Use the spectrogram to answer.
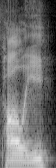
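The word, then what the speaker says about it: Poilievre: His name is pronounced Paulie. Paul E.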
